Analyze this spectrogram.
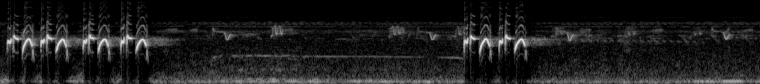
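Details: Sooty-headed bulbul calling, used as a lure recording to attract other bulbuls. Quick bursts of five or six hooked, bright chirps, one burst at the start and another about four seconds later, over a soft low hum and faint distant chirps.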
